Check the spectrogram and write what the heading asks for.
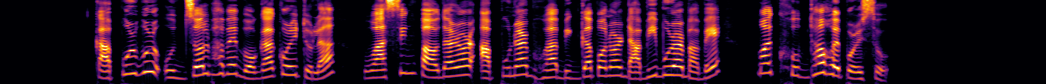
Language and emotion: Assamese, angry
